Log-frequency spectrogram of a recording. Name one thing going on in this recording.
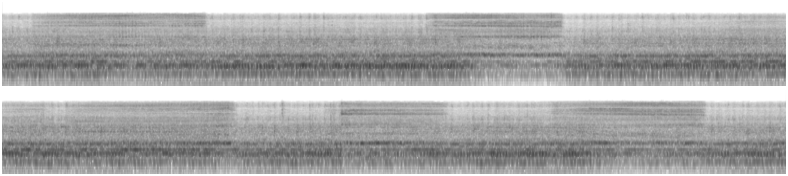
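A chisel scrapes and hisses against spinning wood in bursts.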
